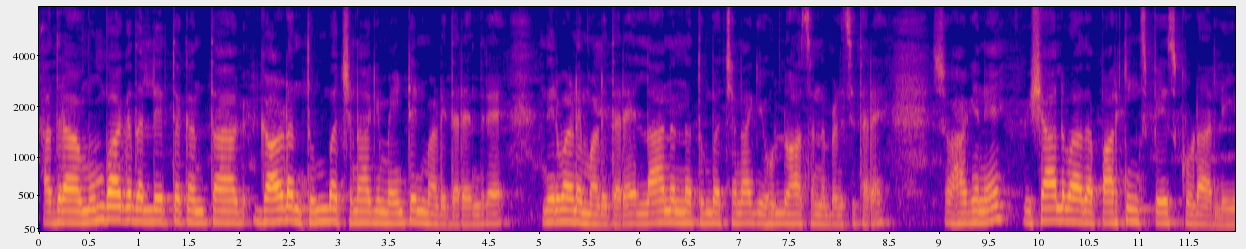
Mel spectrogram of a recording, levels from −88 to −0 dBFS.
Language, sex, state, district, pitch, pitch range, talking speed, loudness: Kannada, male, Karnataka, Bellary, 140 Hz, 125-150 Hz, 105 wpm, -27 LUFS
